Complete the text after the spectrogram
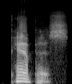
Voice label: "pampas", American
